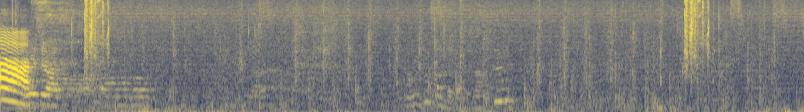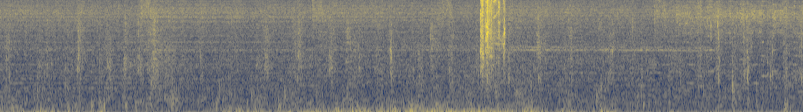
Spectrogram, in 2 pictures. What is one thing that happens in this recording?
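Footsteps walk down steps and along a paved path outdoors.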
